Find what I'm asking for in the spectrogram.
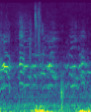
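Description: Geese in the Dwarf Fortress game honk in a short, muffled flurry of calls over a low rumbling background.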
